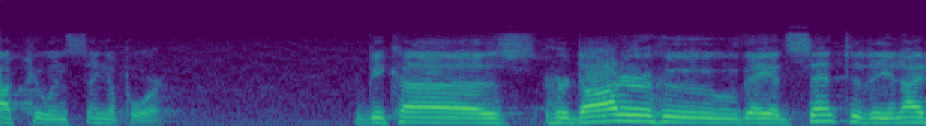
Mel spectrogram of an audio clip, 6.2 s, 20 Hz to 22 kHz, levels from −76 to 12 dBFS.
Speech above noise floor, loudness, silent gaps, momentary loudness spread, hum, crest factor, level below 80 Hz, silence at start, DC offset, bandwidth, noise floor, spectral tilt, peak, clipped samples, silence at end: 33 dB; -17 LUFS; none; 14 LU; none; 14 dB; -52 dBFS; 0 s; under 0.1%; 7.8 kHz; -49 dBFS; -7 dB/octave; -4 dBFS; under 0.1%; 0 s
